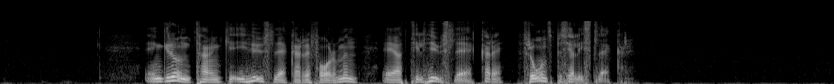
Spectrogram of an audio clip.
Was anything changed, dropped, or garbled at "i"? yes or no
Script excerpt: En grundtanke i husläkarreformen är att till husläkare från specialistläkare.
no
